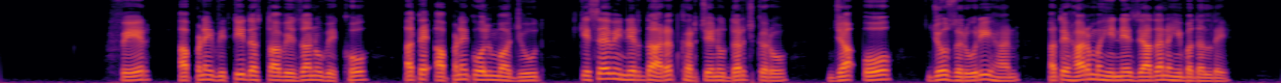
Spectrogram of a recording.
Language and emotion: Punjabi, neutral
